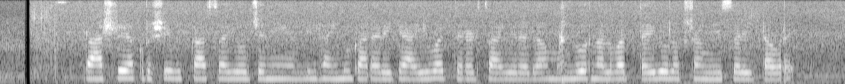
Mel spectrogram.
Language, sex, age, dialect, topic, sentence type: Kannada, female, 18-24, Mysore Kannada, agriculture, statement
